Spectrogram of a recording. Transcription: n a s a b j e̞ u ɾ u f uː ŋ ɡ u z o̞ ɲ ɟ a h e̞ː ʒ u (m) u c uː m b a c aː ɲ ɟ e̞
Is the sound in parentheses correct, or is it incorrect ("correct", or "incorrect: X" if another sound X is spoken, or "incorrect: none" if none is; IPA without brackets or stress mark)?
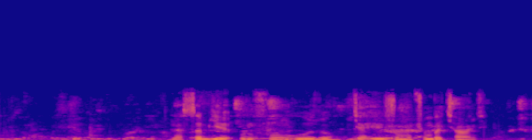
correct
